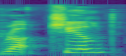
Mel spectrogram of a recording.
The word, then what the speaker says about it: Rothschild: the same like rothschild i had a teacher named rothschild and then i went and lived in israel and they pronounce it so differently they pronounce it rock chilled and that's very different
